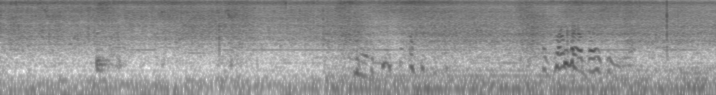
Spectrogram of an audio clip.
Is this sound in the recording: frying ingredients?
yes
